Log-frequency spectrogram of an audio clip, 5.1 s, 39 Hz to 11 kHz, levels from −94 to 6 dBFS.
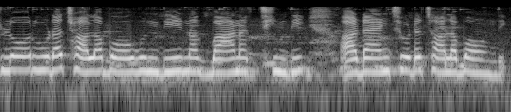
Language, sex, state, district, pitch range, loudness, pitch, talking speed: Telugu, female, Telangana, Nalgonda, 285-310 Hz, -14 LUFS, 295 Hz, 150 wpm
